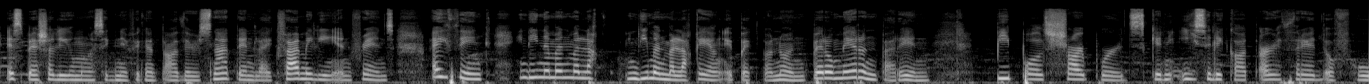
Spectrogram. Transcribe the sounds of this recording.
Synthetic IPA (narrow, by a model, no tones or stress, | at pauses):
ʔɛspɛʃɐlijʊŋmɐŋasɪɡ̚nɪfɪkɐ̃nt̪ʔɐðɛɹsnaːt̪ɛnlajkfamɪliɛ̰nfɹɛnd̪sʔɐjθɪŋkhɪnd̪inɐmanmɐlɐhɪnd̪imanmɐlɐkɪɐŋʔɛ̰pɛk̚t̪ononpɛɾo̞mɛːɾo̞npɐɾɛnpiːpolsʃaɹpwɛɹd̪skɛniːsɪlikɐt̪ɐɹθɾɛd̪ɔfho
